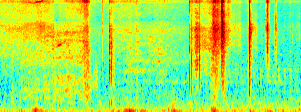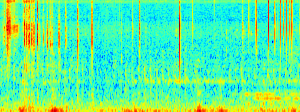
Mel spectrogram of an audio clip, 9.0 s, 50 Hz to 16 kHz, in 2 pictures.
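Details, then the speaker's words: 2001 Chevrolet Monte Carlo LS 3400 V6 idling in park, idle raised somewhat after shifting from reverse: uneven low rumble lurching and stumbling; codes show multiple cylinder misfire; rough idle from multiple cylinder misfire. "so uh that's how rough she's running when I put it in park there"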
